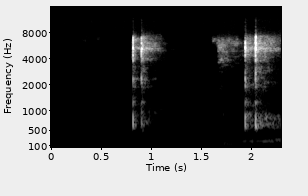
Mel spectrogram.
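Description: Faint clicks: a single click just under a second in, then a quick run of several clicks near the end, with near silence between.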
